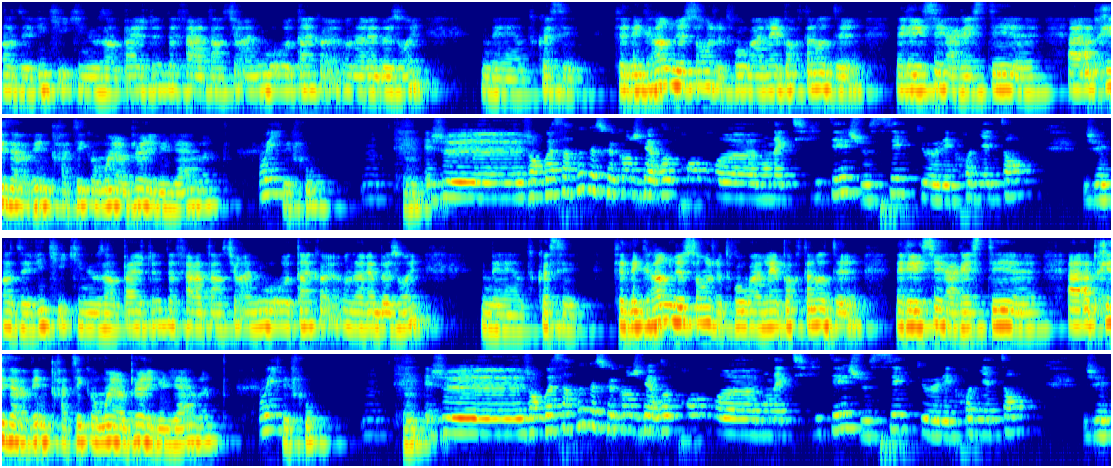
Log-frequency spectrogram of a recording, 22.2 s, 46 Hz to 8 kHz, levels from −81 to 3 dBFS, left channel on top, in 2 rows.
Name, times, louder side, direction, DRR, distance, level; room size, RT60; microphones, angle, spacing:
voice 1, 0.0-4.2 4.8-5.8 6.1-13.2 13.9-14.2 15.1-15.3, right 3 dB, 50° right, 0.3 m, -28 dB
voice 2, 14.7-22.1, right 3 dB, 5° left, 0.5 m, -32 dB
3.4 x 2.4 x 2.3 m
head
